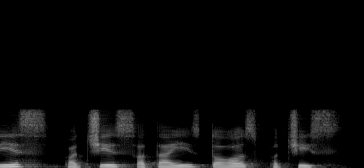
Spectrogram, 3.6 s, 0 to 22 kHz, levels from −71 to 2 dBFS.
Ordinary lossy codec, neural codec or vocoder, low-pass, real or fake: none; codec, 16 kHz, about 1 kbps, DyCAST, with the encoder's durations; none; fake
